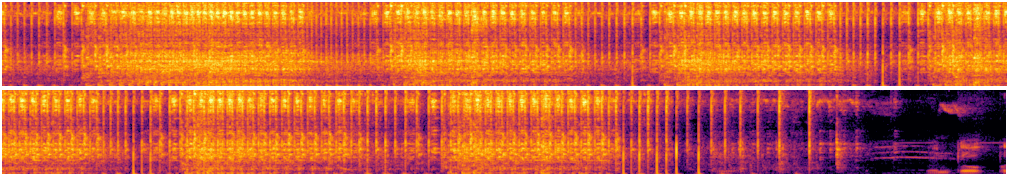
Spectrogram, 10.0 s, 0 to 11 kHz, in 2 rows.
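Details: Carbureted Honda Supra X 125 that is hard to start: on repeated blips the revs swell and sag with a ragged stutter. The ignition was checked normal with a new spark plug, and the carburetor's main jet was found dislodged.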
